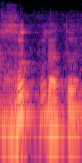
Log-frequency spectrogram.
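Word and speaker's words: خُطْبة: Tapi kalau khoknya domah, khutbatun. Apa? Khutbatun. Apa? Artinya khutbah iya.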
